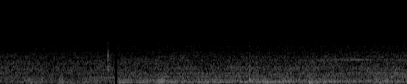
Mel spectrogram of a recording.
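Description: Faint, steady low rumble of a distant Airbus A330's jet engines at taxi power, with a single short click about a second in.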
